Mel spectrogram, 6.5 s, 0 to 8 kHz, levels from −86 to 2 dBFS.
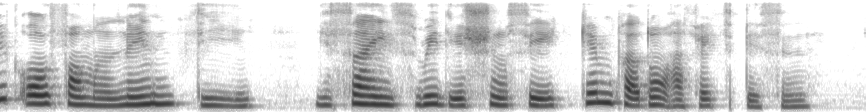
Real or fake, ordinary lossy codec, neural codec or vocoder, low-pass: fake; none; autoencoder, 22.05 kHz, a latent of 192 numbers a frame, VITS, trained on one speaker; 7.2 kHz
